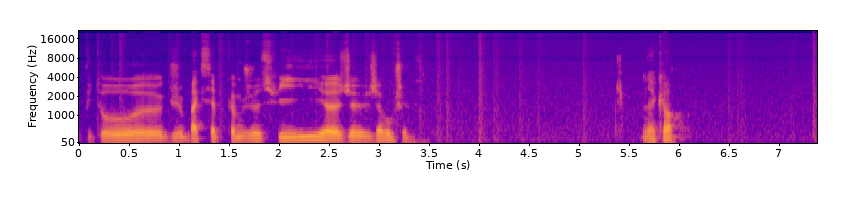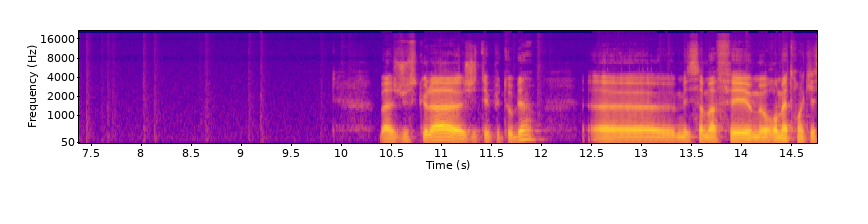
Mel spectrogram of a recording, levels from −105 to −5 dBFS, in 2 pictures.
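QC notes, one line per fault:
0.19–3.27 s, automatic gain rising: the level climbs by about 6 dB over roughly three seconds as the gain control, judging the input too quiet, eases its gain upward, so speech and background swell together.
10.79–14.58 s, automatic gain rising: a second slow lift of about 7 dB across nearly four seconds, the same gradual gain increase raising voice and room noise in step.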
